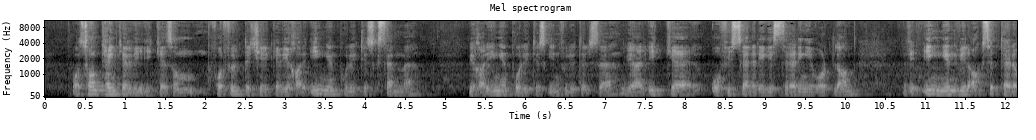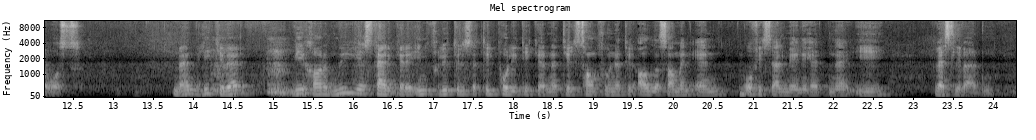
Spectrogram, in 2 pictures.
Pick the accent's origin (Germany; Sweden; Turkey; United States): Turkey; Swedish is a second language; Jag är en turker. Jag älskar mitt land, min nation, mycket mer än någon andra.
